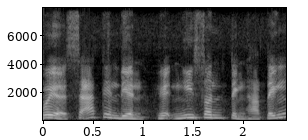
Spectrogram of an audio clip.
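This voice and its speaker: Bright, sharp tone from a man, with ordinary pitch variation. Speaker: voiceover narrator. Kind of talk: scripted narration.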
